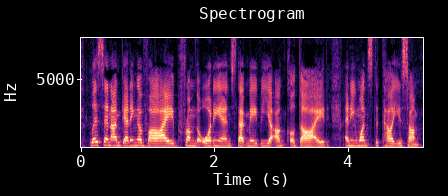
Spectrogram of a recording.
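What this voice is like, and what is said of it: Long Island Medium accent impression. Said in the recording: “she's a Long Island medium ... I'm going to do the accent, but it is going to come out English now because I've been doing English so much. She's like, talks like this”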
